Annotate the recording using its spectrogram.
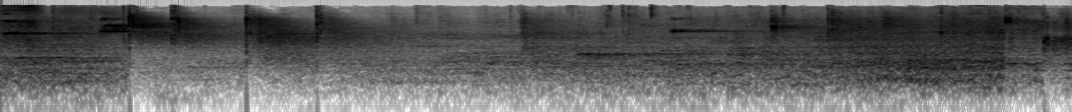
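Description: Sneakers squeak on a hard indoor court.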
